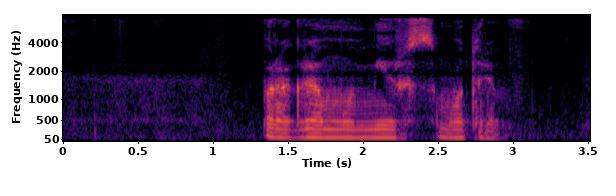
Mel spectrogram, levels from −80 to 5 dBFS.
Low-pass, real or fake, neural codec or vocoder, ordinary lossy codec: 7.2 kHz; real; none; none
